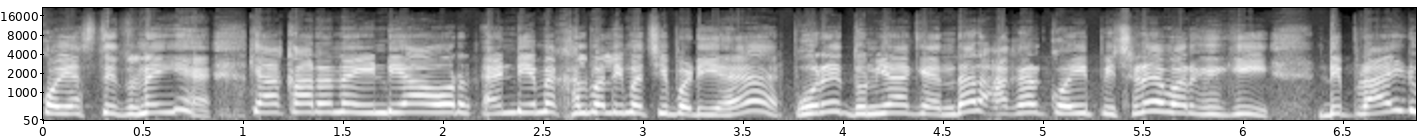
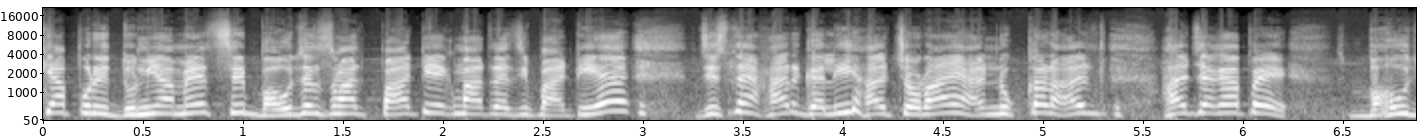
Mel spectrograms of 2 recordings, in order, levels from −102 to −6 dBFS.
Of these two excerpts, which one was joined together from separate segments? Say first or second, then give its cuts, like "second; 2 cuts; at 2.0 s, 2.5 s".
first; 3 cuts; at 0.9 s, 2.2 s, 3.7 s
